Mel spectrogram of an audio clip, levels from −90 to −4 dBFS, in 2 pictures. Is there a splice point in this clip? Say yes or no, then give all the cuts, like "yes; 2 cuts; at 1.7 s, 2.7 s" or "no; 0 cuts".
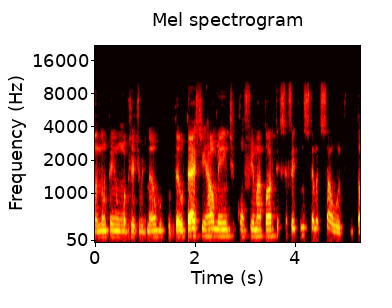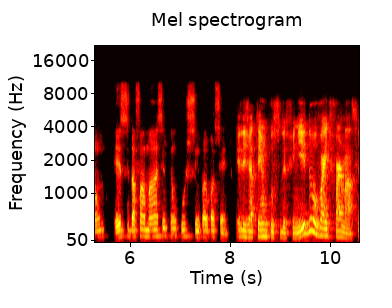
yes; 4 cuts; at 1.0 s, 1.4 s, 5.6 s, 8.1 s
